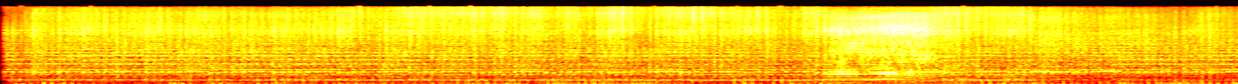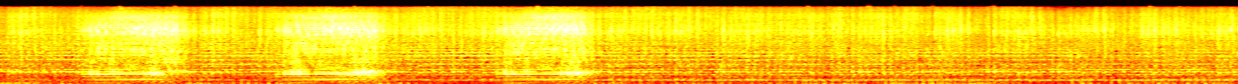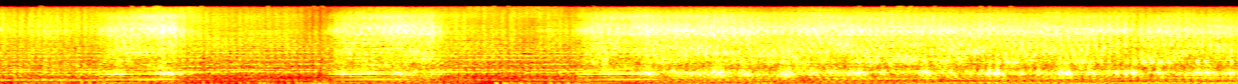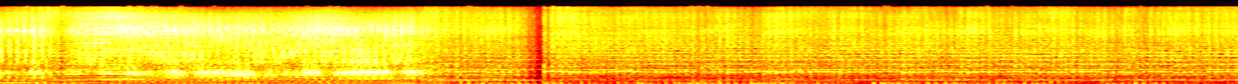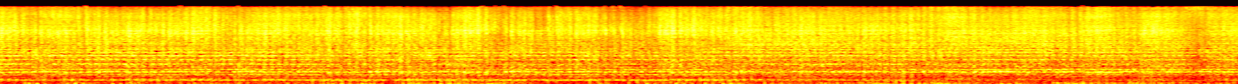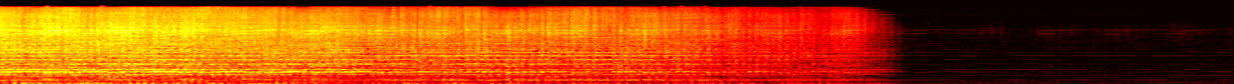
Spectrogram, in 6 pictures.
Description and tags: The sounds in this clip from Boise are hard to make a good record on. Our friend in Boise guess that this is about a spaceship that communicates with a beacon millions kilometers from our planet. The purpose may be navigation coordinates to find our little planet?
fantasy, sound, beacon, Space, communication, spaceship, aliens, design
